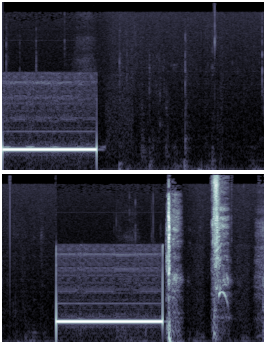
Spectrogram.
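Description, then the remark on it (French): A telephone ringback tone sounds twice, each a steady buzzing purr of about a second and a half, separated by a long pause, followed by a few sharp clicks and rustles as the line picks up. “Attention, ça sonne, c'est le vieux.”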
